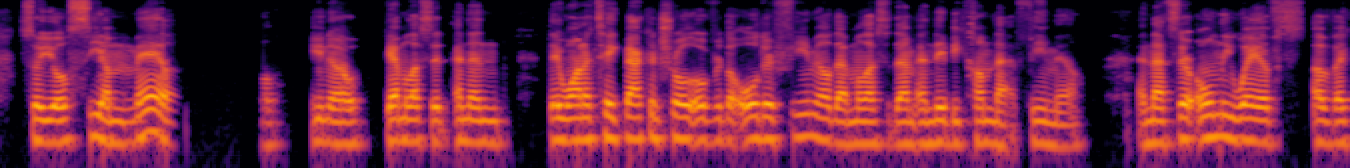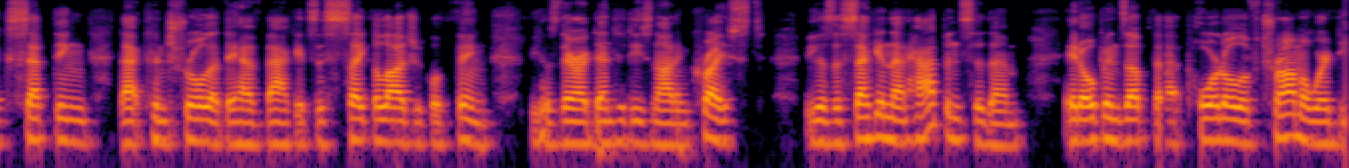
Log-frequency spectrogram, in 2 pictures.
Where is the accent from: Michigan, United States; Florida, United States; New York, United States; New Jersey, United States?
Florida, United States; Miami; Then I went into the Latin world and I was writing English hooks for Latin artists because I'm from Miami.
